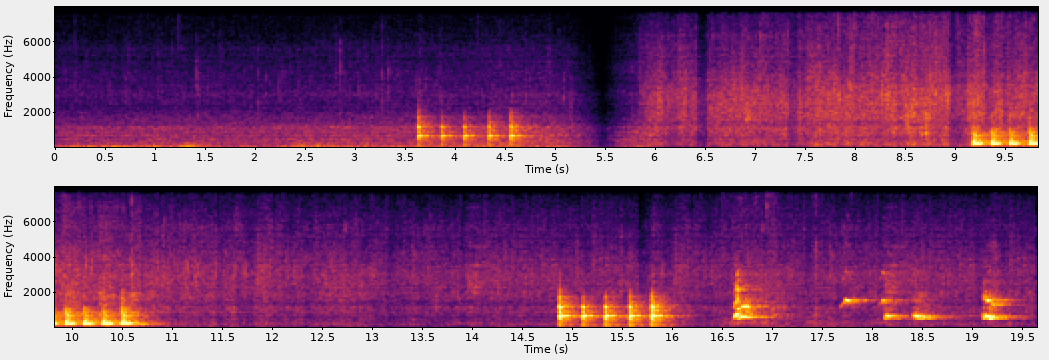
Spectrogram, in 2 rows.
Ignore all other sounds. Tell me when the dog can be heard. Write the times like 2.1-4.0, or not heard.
16.6-19.4.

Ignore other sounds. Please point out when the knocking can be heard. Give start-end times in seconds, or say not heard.
3.6-4.7, 9.2-10.8, 14.8-15.9.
